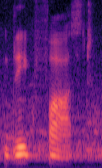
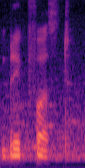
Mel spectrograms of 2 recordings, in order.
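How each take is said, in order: First: ब्रेकफास्ट with long open 'faast'; ब्रेकफास्ट, second half like English 'fast' with a long a; common mispronunciation. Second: ब्रेकफास्ट with short neutral 'fust'; ब्रेकफास्ट, second vowel reduced to a schwa; correct pronunciation. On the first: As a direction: say ब्रेकफास्ट as 'brek-FAAST'. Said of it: "जो कि गलत होता है". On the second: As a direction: say ब्रेकफास्ट as 'BREK-fust'. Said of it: "right pronunciation इसका होता है". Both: Shown as a demonstration.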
